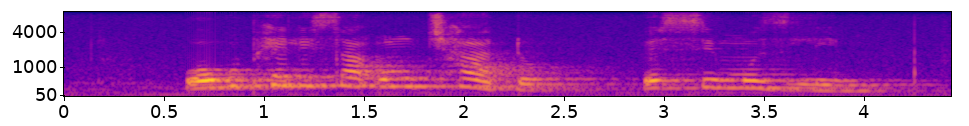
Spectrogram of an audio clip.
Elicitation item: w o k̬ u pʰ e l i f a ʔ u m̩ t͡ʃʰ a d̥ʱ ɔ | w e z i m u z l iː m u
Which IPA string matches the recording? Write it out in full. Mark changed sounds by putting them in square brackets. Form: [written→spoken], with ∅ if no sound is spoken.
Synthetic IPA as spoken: w o k̬ u pʰ e l i [f→s] a ʔ u m̩ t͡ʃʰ a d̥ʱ ɔ | w e [z→s] i m u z l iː m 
